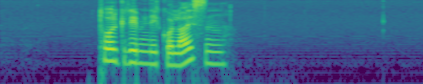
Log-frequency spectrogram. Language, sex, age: Norwegian, female, 46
